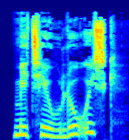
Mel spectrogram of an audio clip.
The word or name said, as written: meteorologisk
